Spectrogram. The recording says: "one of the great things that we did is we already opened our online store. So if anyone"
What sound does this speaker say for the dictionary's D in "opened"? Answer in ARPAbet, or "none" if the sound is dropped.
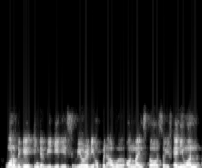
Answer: none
